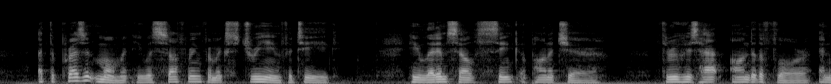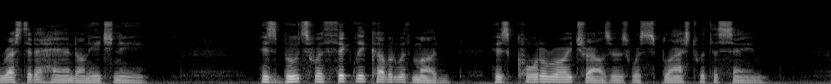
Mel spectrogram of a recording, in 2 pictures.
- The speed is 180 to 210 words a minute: No, average, 165 wpm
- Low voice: Yes, low, 105 Hz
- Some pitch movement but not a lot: Yes, average, 3.7 semitones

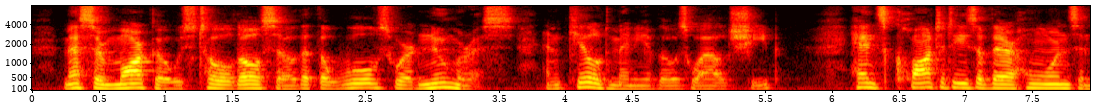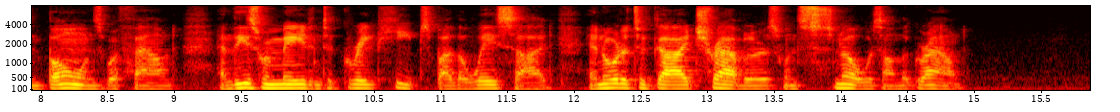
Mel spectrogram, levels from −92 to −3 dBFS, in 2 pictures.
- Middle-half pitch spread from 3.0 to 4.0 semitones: Yes, average, 3.5 semitones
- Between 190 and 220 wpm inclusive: No, average, 180 wpm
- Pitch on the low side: Yes, low, 125 Hz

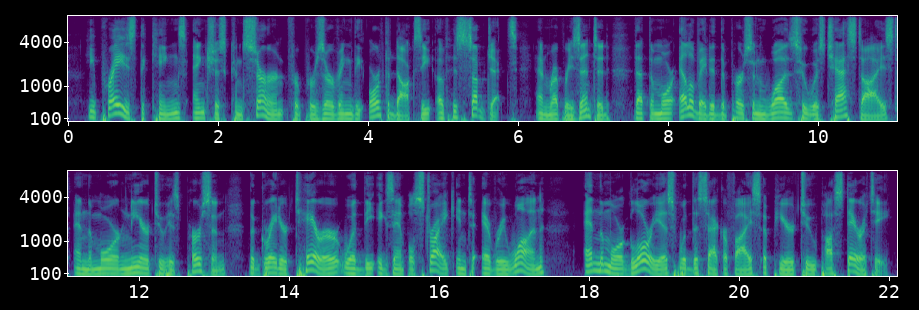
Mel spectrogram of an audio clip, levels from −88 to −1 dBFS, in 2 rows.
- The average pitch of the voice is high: No, very low, 95 Hz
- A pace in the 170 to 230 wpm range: No, average, 140 wpm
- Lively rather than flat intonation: No, average, 3.5 semitones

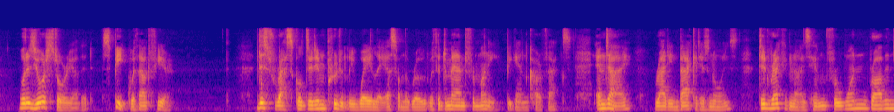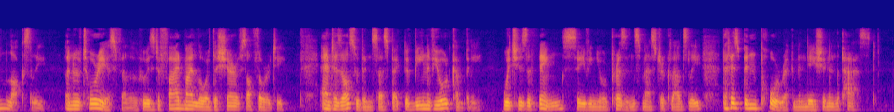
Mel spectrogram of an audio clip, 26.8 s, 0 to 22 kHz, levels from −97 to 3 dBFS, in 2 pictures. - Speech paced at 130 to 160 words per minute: No, average, 170 wpm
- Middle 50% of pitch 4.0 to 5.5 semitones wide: Yes, average, 4.3 semitones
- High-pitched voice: No, low, 115 Hz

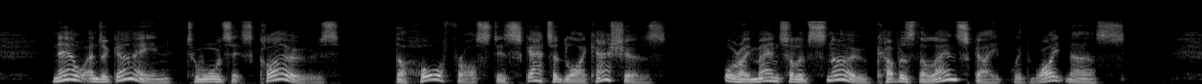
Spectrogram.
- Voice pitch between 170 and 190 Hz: No, low, 115 Hz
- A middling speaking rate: No, slow, 120 wpm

